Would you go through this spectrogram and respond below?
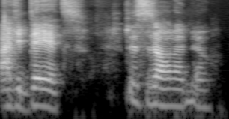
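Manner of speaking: very high, loud sobbing wail. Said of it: "He's, like, crying".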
